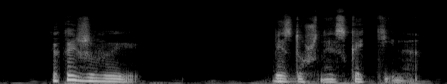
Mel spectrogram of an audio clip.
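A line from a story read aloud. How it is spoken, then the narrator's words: Quiet. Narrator (Russian): сказал он тихо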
